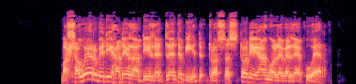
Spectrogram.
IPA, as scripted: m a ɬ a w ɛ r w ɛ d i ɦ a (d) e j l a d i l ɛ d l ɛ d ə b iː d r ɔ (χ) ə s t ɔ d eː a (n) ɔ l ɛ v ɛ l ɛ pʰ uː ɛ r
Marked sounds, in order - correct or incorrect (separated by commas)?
correct, incorrect, incorrect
